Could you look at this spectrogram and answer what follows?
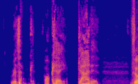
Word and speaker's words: Hrisak: Is it Risa? Rizak. Rizak. Silent okay. H and an S that sounds like a Z. Rizak.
